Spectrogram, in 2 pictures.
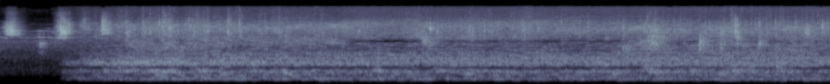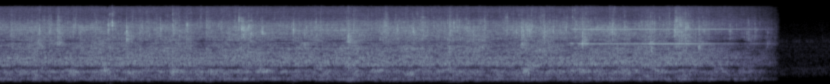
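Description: Water from a handheld salon shower sprayer rinsing hair over a wash basin: a steady rush that starts about half a second in and cuts off just before the end.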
